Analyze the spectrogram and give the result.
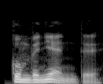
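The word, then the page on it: conveniente: italiano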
